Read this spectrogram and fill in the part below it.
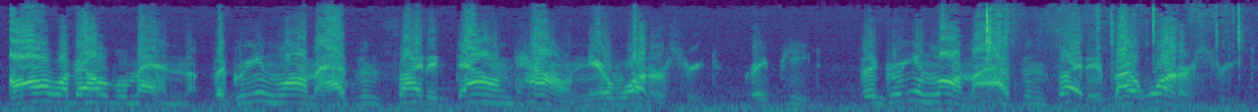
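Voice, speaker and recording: A man's voice: high-pitched, lively intonation, fairly quick. An actor playing an urgent male police dispatcher in an audio drama, heard through a radio effect. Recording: noisy crackling police radio.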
